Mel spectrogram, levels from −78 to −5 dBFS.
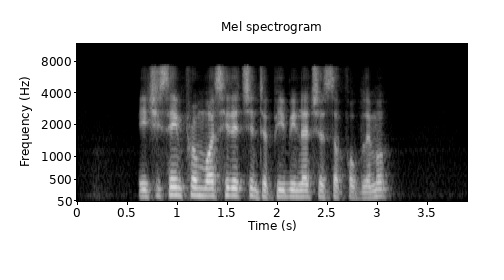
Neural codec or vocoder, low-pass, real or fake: codec, 16 kHz, 0.2 kbps, FocalCodec; 7.2 kHz; fake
